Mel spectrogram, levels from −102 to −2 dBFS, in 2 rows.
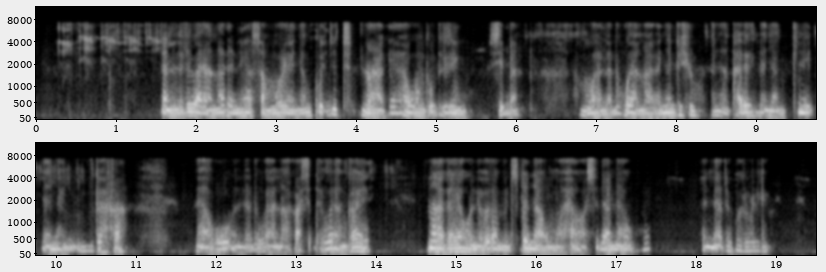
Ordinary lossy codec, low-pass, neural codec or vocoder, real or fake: none; 7.2 kHz; codec, 16 kHz, 2 kbps, FreqCodec, smaller model; fake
